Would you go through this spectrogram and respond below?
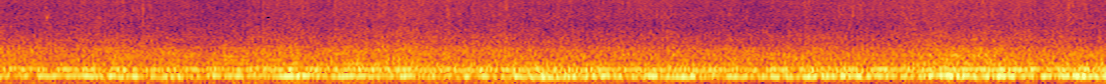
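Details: A fly's unbroken buzz: low, steady droning tone with a bright overtone band, pitch dipping and rising slightly as it flies.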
